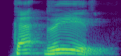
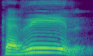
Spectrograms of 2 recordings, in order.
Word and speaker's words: career: Career. 2 syllables. But which syllable is pronounced with greater force? That is last syllable pronounced with greater force comparing with first one.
